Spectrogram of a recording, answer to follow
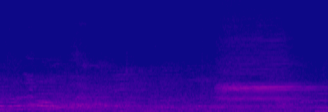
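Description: A referee's whistle blown once, a steady shrill blast about a second long, near the end, over voices in the gym.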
